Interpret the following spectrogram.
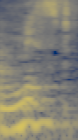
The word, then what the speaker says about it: missed: Like for example, you say I missed a call, M-I-S-S-E-D, missed, okay. We do not say missed, okay, but rather t sound.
